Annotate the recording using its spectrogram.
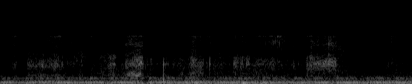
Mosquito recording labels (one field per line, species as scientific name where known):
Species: no mosquito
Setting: cup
